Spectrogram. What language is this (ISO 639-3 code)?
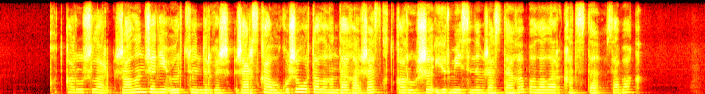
kaz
